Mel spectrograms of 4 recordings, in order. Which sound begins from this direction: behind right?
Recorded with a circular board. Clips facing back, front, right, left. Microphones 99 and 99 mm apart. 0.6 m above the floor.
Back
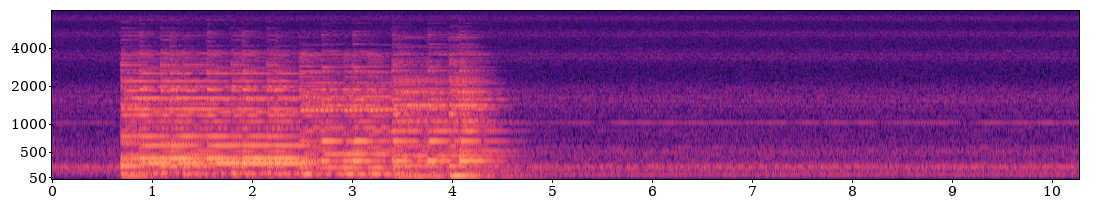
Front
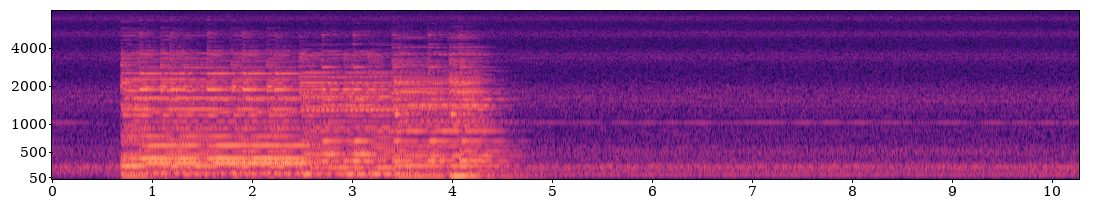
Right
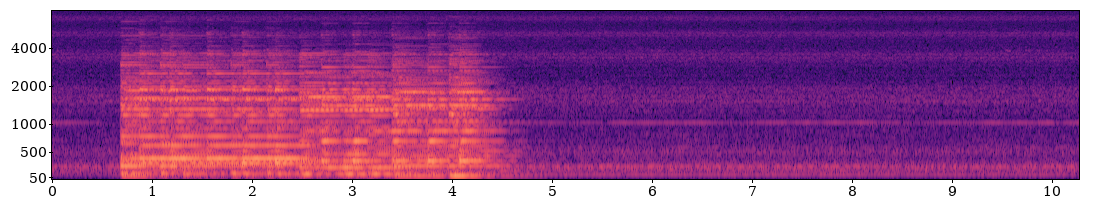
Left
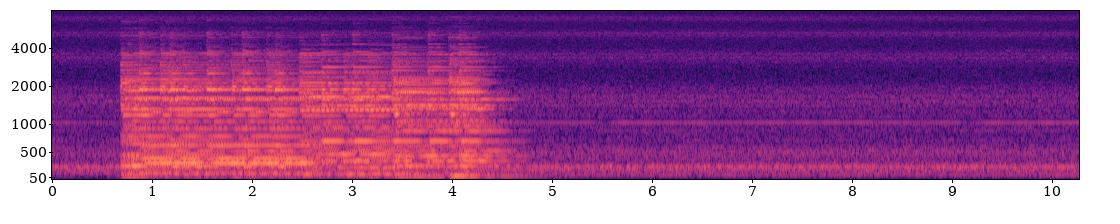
A piano, at 0.7 s.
